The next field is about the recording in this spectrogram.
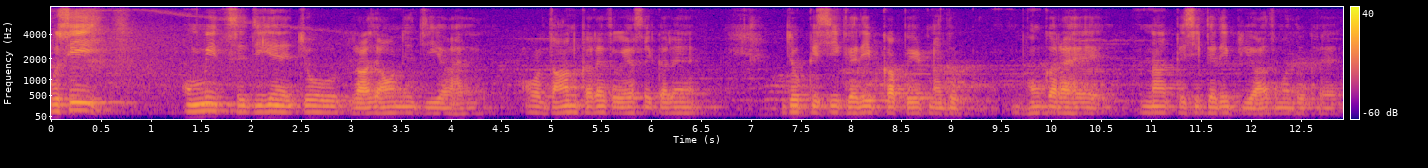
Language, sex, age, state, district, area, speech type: Hindi, male, 60+, Madhya Pradesh, Hoshangabad, rural, spontaneous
